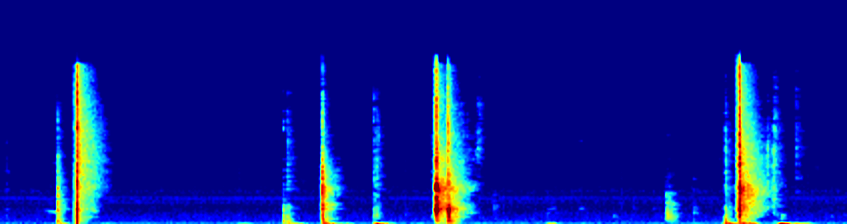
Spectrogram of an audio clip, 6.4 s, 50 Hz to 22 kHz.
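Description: Plastic opening pick worked along the seam of a Huawei MediaPad T5 tablet's casing, with a series of sharp, irregular clicks and snaps as the plastic clips let go. The loudest snaps come about half a second, three seconds and five and a half seconds in.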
